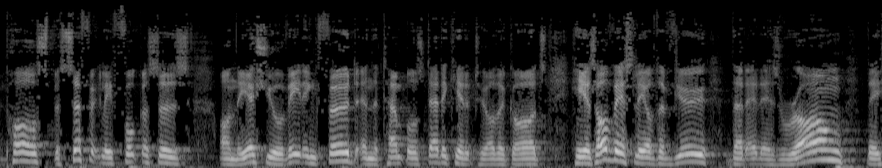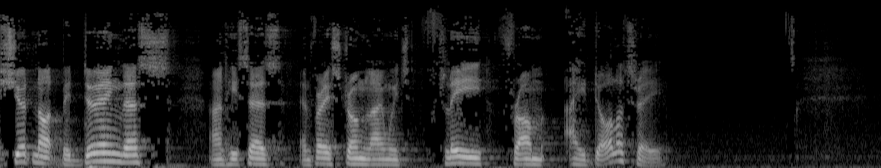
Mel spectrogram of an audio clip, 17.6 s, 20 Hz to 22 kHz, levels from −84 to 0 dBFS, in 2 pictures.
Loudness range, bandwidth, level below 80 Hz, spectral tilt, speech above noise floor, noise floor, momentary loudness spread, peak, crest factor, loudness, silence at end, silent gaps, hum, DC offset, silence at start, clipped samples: 7 LU; 17 kHz; -54 dBFS; -4.5 dB/octave; 37 dB; -66 dBFS; 12 LU; -10 dBFS; 20 dB; -29 LUFS; 0.85 s; none; none; under 0.1%; 0 s; under 0.1%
